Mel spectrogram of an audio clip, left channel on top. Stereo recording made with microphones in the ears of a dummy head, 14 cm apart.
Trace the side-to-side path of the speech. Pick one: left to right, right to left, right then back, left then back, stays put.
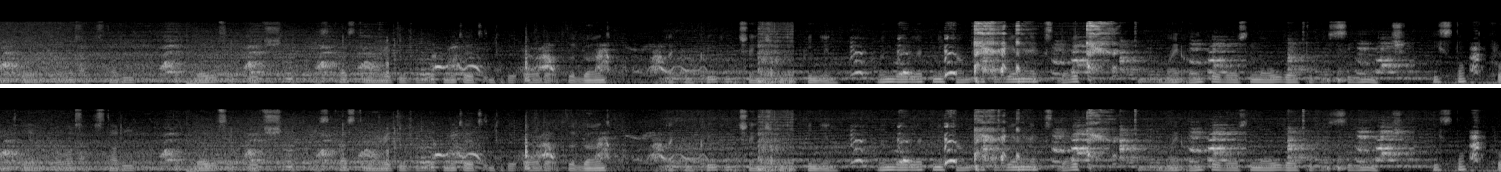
right to left.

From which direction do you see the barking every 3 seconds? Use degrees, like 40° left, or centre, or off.
30° left, 20° left, centre, 20° right, 40° right.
